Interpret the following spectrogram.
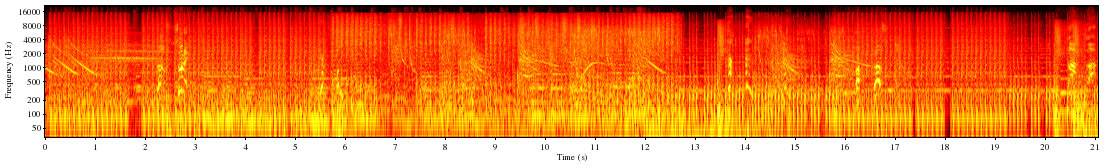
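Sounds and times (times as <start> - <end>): rapid automatic gunfire: 2.8 - 5.4, 17.1 - 19.5.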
